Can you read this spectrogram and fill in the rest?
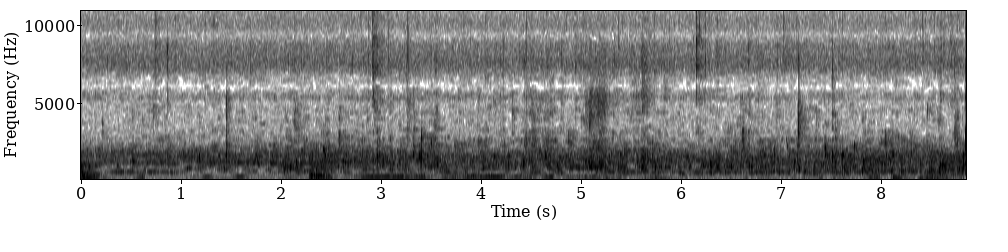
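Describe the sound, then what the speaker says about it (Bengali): Curry gravy for a traditional Bengali pumpkin and Malabar spinach dish simmering in a pan, a soft continuous bubbling and watery burble at moderate level, with no talking. "এবার ঝোলটা আরেকটু ফুটিয়ে নেব।"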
